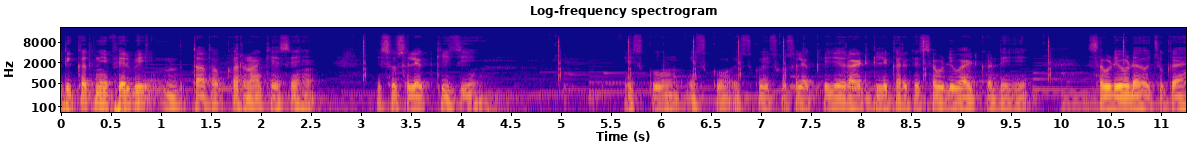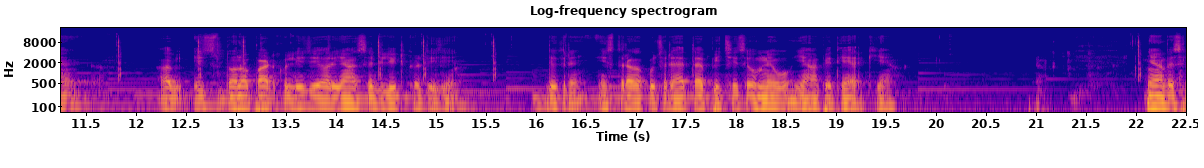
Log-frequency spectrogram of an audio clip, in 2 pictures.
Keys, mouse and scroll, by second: 1.0-2.7 scroll up 1, 2.7 scroll up 1, 2.8 click, 4.8 click, 6.1 shift+click, 6.6 shift+click, 7.0 shift+click, 8.5 right click, 9.7 click, 10.4 click, 11.6 click, 12.9 shift+click, 13.3 right click, 14.7 click, 15.1 Tab, 15.4 click, 15.7 middle click, 16.5 scroll down 4, 16.7-19.8 middle drag, 21.2 KP_1, 21.8 click.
